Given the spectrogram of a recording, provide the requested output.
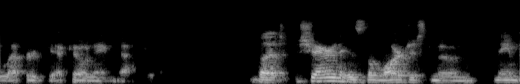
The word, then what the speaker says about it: Charon: beginning of both so most American English speakers will pronounce it Sharon because you're paying respect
